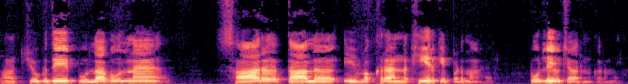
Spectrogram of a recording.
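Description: A man teaching scripture recitation, correcting pronunciation and slowly repeating words to demonstrate them. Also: a little high, fairly even intonation.

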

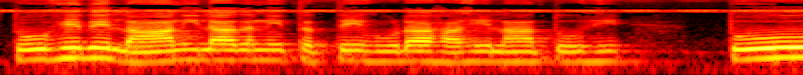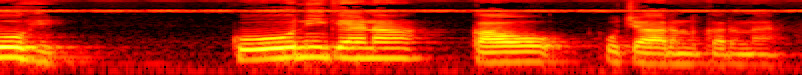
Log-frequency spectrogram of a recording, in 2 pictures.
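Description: A man teaching how to pronounce scripture, who says each phrase slowly and then explains the correction. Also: fairly high pitch, slight background noise. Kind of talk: pronunciation lesson.

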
